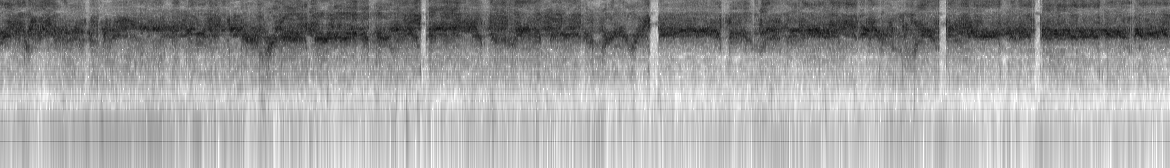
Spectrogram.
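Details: Wild kingfisher nestlings beg for food from their parent inside the nest. A continuous shrill, hissing churr holds steady at high pitch, broken by a few loud clicks around the fourth, sixth and ninth seconds.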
